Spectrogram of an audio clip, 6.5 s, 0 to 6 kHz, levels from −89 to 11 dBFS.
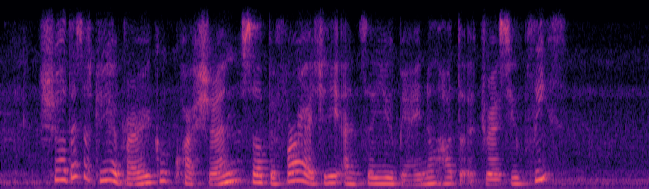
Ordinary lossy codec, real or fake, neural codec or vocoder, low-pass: Opus, 24 kbps; real; none; 5.4 kHz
